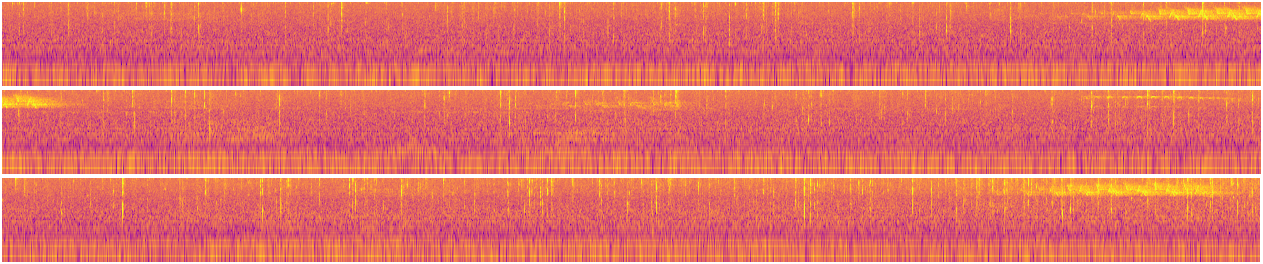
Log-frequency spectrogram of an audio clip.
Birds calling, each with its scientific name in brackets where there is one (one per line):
Downy Woodpecker (Dryobates pubescens)
Ovenbird (Seiurus aurocapilla)
Common Yellowthroat (Geothlypis trichas)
